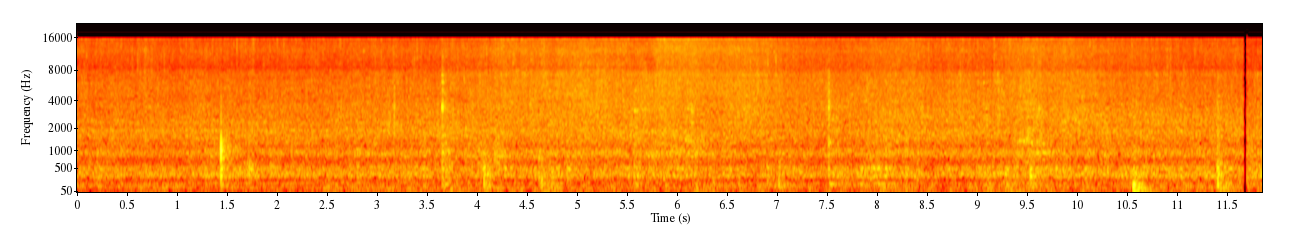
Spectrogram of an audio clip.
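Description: Chicken pieces and chopped vegetables sizzling in hot oil in a nonstick pot, stirred with a wooden spoon: a steady frying hiss with a few sharp clicks of the spoon.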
